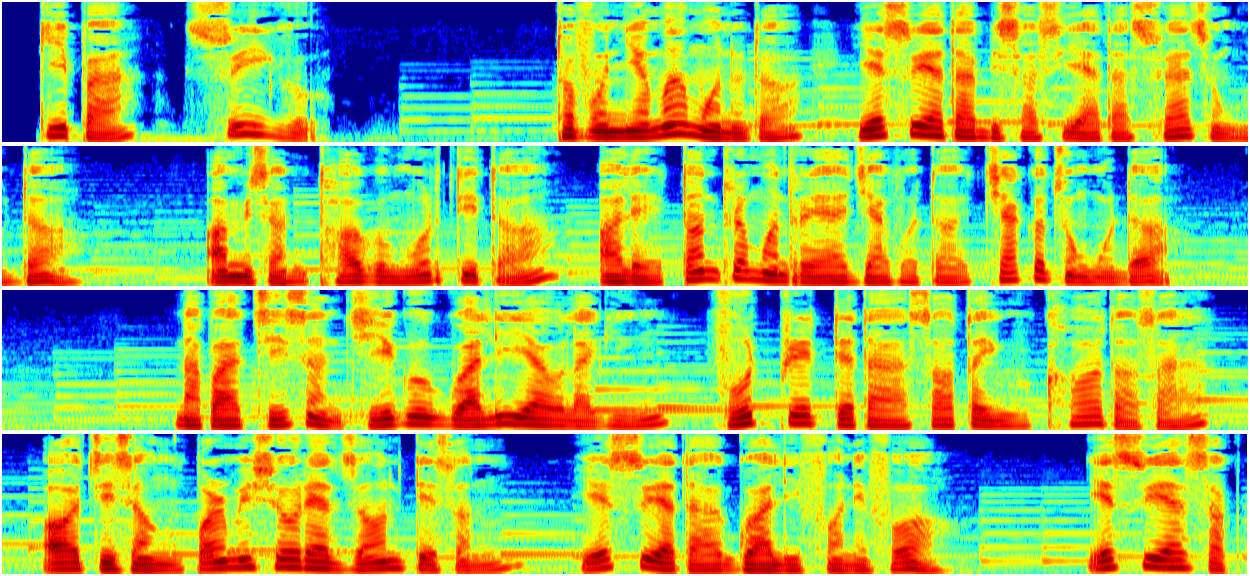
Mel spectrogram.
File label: good news newari bhaktapur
